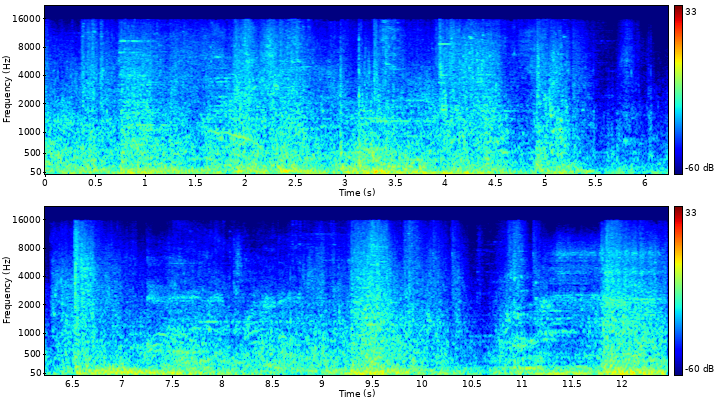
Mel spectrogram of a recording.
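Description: Game combat effects clash and blast with fiery bursts.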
